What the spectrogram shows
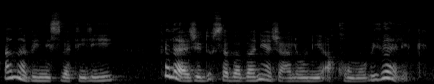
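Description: A woman's voice: lowish voice, very animated, fairly quick, mellow. A woman reading the part of a modest, brave young male servant who talks politely and earnestly in a storybook narration.

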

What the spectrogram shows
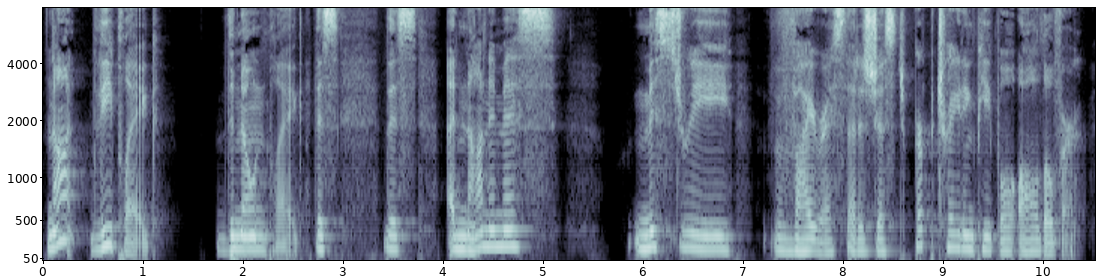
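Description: A woman's voice: low voice, slow, darkish tone. A woman in her twenties hosting a casual solo podcast, sick and congested, with a nasal voice and a chatty manner full of "like". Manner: chatty, frequent "like" fillers. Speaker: podcast host.

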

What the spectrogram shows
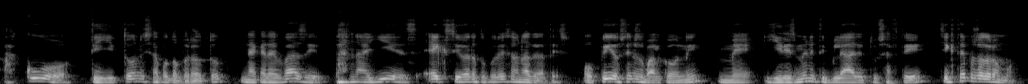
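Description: A man with a low, mellow voice tells a story in a loose, conversational way. His tone is wry and he swears casually as he goes. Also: few pauses.

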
